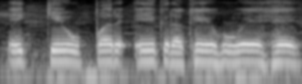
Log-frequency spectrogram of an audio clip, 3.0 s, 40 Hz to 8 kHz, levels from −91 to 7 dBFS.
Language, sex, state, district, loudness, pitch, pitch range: Hindi, male, Madhya Pradesh, Dhar, -12 LUFS, 160 Hz, 155-165 Hz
